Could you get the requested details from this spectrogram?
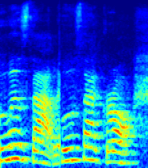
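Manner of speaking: playful, mock-jealous, joking and sarcastic tone. Retelling a joke made in front of Rebecca: acting out a sarcastic joke. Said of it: "just being sarcastic".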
